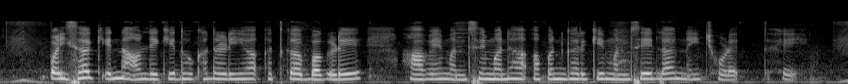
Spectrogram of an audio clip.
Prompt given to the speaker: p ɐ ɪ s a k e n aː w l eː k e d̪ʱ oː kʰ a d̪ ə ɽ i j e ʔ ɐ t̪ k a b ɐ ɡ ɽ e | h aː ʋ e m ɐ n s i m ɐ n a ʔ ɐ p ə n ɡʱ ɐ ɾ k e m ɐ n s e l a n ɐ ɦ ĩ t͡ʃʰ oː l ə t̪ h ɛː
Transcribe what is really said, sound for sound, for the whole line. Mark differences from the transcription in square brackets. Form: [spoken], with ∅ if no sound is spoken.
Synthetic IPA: p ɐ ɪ s a k e n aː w l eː k e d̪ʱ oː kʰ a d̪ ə ɽ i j [a] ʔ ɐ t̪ k a b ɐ ɡ ɽ e | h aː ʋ e m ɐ n s [e] m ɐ n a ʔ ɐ p ə n ɡʱ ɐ ɾ k e m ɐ n s e l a n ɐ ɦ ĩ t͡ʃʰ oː [ɽ] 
